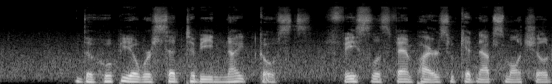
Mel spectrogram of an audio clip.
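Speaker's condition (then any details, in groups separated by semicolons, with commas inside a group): No condition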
